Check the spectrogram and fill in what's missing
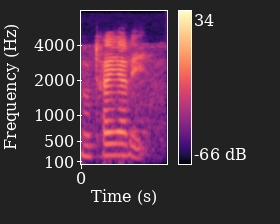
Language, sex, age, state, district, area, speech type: Bodo, female, 30-45, Assam, Chirang, urban, read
